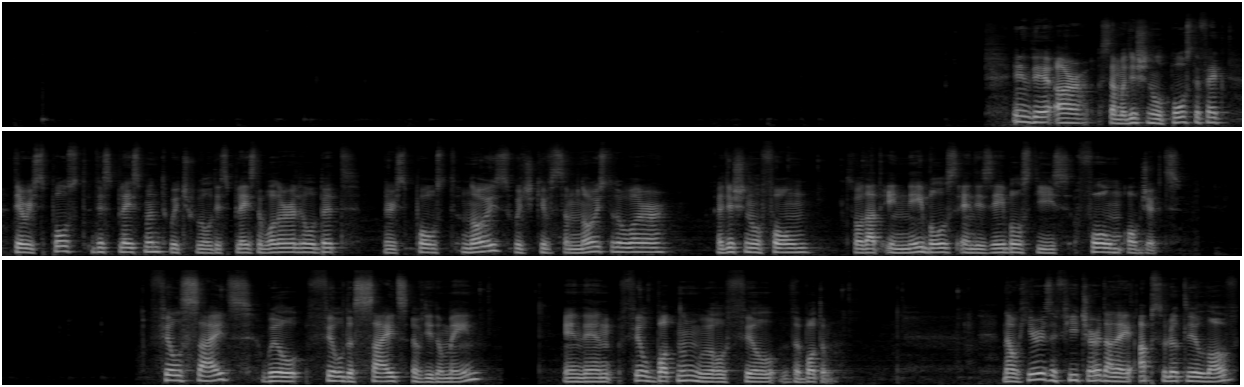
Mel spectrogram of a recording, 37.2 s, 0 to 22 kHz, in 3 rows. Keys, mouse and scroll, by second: 0.2 s, 0.7 click, 1.5 middle click, 1.9 middle click, 2.1 scroll up 2, 2.2 middle click, 2.4 z, 2.6 click, 3.1-3.9 scroll down 3, 3.5 click, 4.0 click, 4.5 middle click, 7.0 click, 7.2 shift+click, 7.6 alt+click, 9.4 space, 9.8 click, 12.3 click, 13.2-16.0 drag, 16.3 click, 17.2 click, 17.6-19.2 scroll up 1, 19.7 click, 20.1 click, 20.5 click, 20.7 shift+middle click, 21.0 click, 21.6 click, 24.5 z, 24.7 middle click, 25.2 click, 25.4-25.8 scroll down 2, 25.5 middle click, 25.8 middle click, 26.0-26.8 scroll up 1, 27.0 click, 29.6 click, 30.0 middle click, 31.2 click, 33.2 click, 33.8 middle click.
